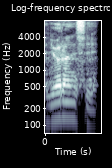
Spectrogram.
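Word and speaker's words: 열한 시: Y como es ya pronunciación rápida, normal, kid prácticamente no tendría sonido, sería yoranshi. 11시.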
